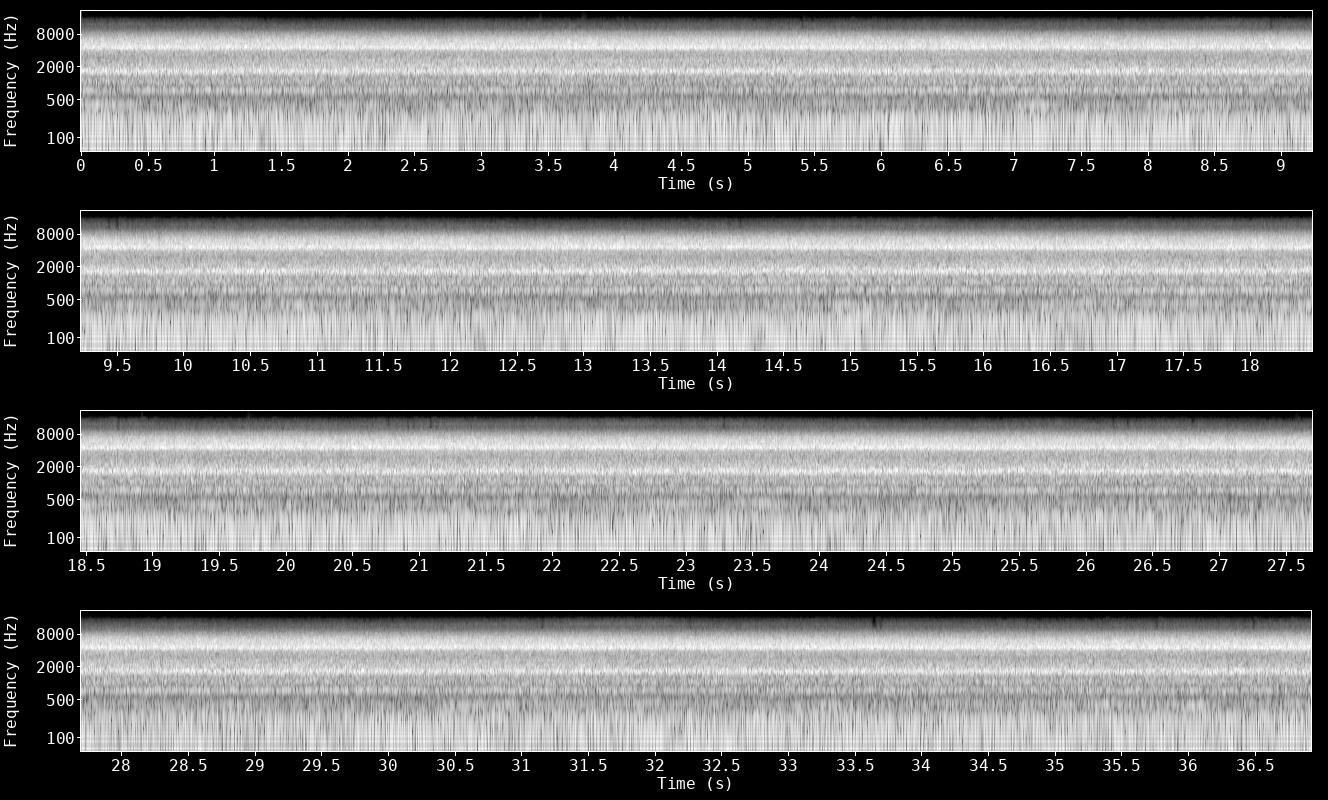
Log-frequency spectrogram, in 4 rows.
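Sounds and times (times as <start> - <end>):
aircraft engine and propeller droning: 0.0 - 36.9.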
